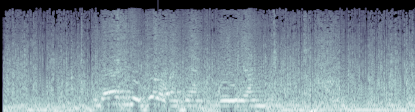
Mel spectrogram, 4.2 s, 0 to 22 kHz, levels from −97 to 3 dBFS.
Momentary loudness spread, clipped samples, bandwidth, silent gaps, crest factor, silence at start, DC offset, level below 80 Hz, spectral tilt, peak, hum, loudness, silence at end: 6 LU; under 0.1%; 17 kHz; none; 8 dB; 0.05 s; under 0.1%; -16 dBFS; -5.5 dB/octave; 0 dBFS; none; -9 LUFS; 0 s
